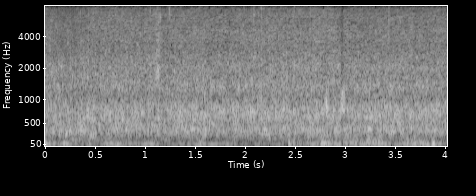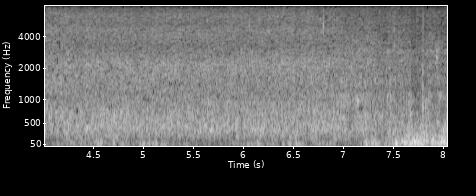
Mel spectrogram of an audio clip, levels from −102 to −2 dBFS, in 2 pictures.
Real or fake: real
